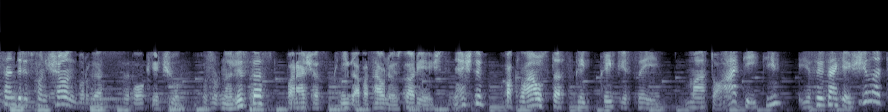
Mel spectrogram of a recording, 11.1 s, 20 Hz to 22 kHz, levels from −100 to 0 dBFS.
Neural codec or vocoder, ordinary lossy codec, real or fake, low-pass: none; AAC, 16 kbps; real; 7.2 kHz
